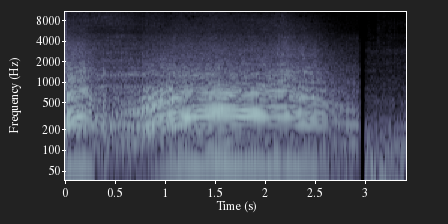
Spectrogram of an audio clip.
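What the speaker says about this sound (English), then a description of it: "So it sounds like there's a diesel out there and he's got like air brakes" A loud diesel engine from snowcross and UTV racing roars steadily with a rising, droning growl for a few seconds, then cuts off abruptly, leaving quieter background noise.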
